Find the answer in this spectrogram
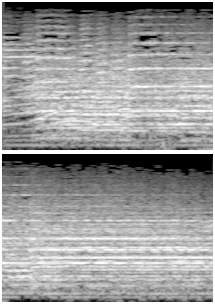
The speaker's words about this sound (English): Well, what's that? Oh, that's Cookie's bell. But this time it isn't for us to eat. We're ready to pull out.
